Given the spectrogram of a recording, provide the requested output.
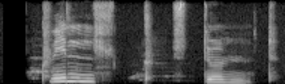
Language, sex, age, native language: Icelandic, female, 8, Icelandic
